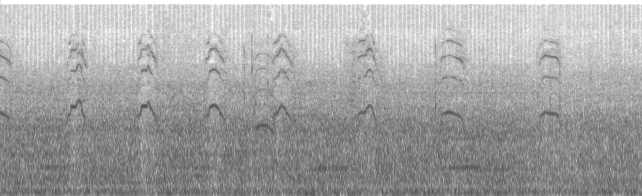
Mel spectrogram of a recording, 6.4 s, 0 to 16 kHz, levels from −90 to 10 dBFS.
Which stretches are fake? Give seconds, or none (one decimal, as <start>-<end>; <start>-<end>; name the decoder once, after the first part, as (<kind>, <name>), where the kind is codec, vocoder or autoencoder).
none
